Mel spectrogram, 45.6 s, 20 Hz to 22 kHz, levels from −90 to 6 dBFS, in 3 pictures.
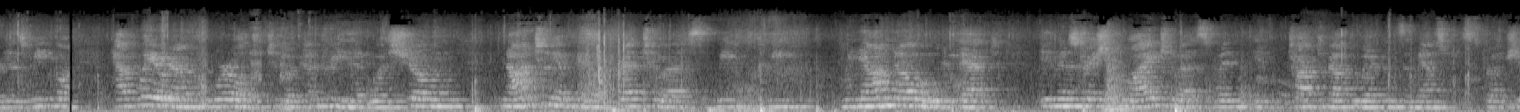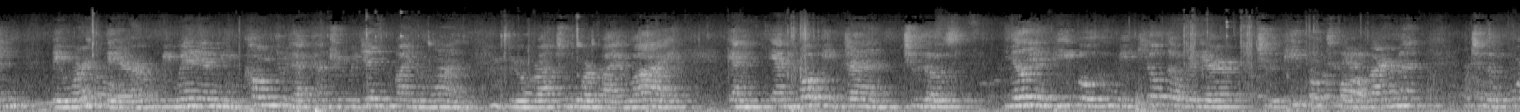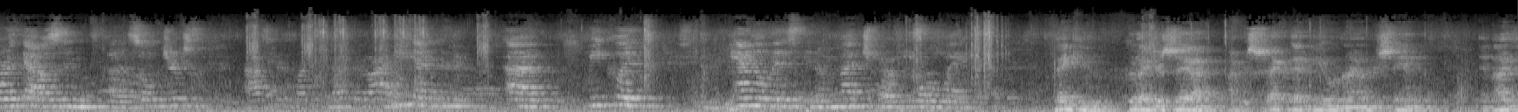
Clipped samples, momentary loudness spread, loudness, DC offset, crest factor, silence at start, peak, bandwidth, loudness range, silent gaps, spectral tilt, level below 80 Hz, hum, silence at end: under 0.1%; 9 LU; -21 LUFS; under 0.1%; 20 dB; 0 s; 0 dBFS; 14.5 kHz; 4 LU; none; -4.5 dB/octave; -34 dBFS; none; 0 s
